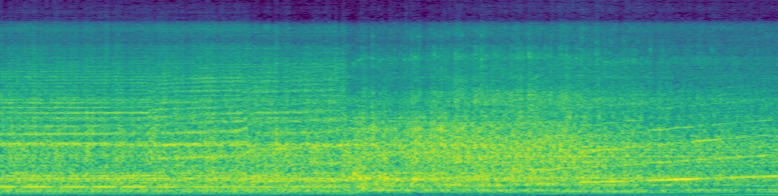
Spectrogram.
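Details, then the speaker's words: Tractor with new engine running a grain vac via PTO, fan spinning to suck grain from bins: engine pulls steadily while fan whine holds and rises slightly; vac spinning up fast and running healthy under load. "وہ گھوم رہی ہے۔ اوہ ہاں، یہ بہت تیزی سے آگے بڑھ رہا ہے۔ یہ چیز حیوان ہے۔"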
